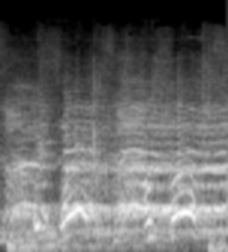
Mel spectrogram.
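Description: Crowd of mikoshi bearers shouting a rhythmic carrying chant in unison as they shoulder the portable shrine, short rising-and-falling shouts repeated about every half second.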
